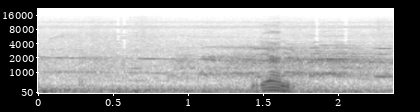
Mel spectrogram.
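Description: A rooster crowing faintly: one long, drawn-out call that tails off slightly in pitch, with a short spoken word over it about a second and a half in.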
